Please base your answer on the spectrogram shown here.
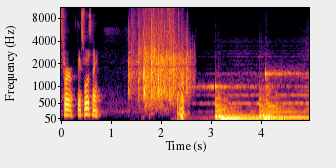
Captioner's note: applause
